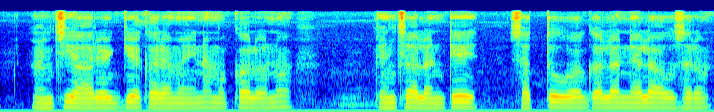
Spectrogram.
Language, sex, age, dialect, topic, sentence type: Telugu, male, 56-60, Southern, agriculture, statement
